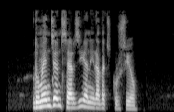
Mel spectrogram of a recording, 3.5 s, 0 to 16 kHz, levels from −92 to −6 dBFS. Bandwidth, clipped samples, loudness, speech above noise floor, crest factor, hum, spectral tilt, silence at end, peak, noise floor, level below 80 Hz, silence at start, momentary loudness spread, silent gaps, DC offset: 11.5 kHz; under 0.1%; -19 LUFS; 57 dB; 20 dB; none; -6 dB/octave; 0.75 s; -2 dBFS; -75 dBFS; -68 dBFS; 0.65 s; 15 LU; none; under 0.1%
